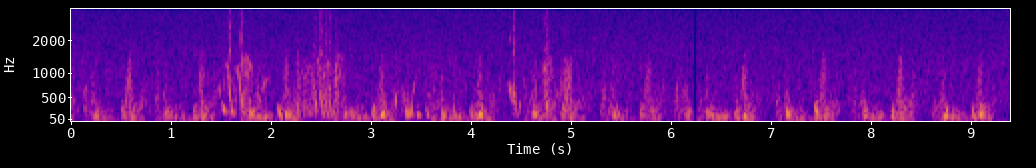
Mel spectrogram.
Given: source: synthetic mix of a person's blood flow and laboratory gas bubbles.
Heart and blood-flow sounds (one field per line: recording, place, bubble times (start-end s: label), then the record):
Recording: Doppler ultrasound of blood flow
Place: precordium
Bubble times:
1.45-2.01 s: bubbles
2.22-2.73 s: bubbles
3.21-3.67 s: bubbles
3.80-3.87 s: bubbles
4.35-4.54 s: bubbles
4.60-5.01 s: bubbles
From the record:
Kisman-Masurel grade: 222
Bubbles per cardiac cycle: several, 3 to 8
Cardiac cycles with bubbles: 10 to 50%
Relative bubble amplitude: moderate (0.250 to 0.450)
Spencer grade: 2 (many but less than half of the cardiac periods contain bubble signals, singularly or in groups)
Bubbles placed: only in the low amplitude regions of the cardiac cycle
